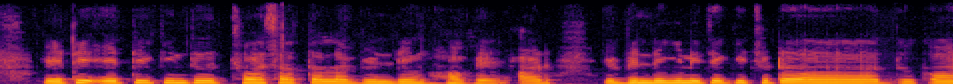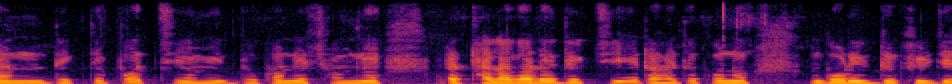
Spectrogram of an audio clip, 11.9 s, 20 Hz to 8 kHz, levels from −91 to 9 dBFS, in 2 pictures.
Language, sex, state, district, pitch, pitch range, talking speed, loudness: Bengali, male, West Bengal, Malda, 170 Hz, 160-175 Hz, 150 wpm, -15 LUFS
